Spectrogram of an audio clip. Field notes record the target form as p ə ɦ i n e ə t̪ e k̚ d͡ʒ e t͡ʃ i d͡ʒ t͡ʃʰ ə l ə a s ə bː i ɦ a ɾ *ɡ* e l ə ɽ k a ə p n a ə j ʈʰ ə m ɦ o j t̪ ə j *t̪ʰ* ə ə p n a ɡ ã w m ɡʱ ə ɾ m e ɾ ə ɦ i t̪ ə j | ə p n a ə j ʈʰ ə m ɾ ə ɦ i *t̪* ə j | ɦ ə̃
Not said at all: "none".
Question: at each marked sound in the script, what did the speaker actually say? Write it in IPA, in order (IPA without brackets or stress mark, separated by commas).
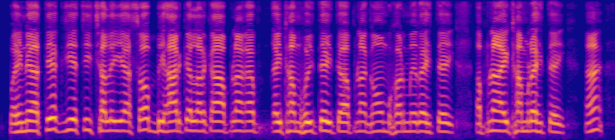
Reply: k, t̪, t̪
